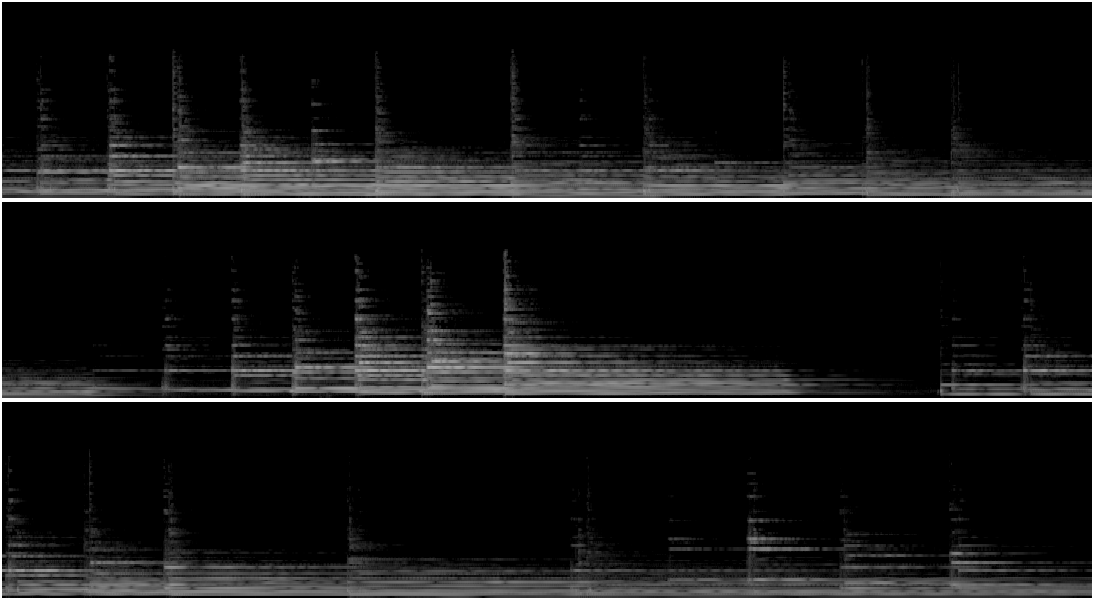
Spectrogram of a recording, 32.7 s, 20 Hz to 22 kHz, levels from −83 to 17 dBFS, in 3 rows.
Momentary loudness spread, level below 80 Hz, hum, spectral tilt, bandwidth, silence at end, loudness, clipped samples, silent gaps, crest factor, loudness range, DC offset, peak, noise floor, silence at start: 20 LU; under -90 dBFS; none; 3.5 dB/octave; 15.5 kHz; 0 s; -27 LUFS; under 0.1%; none; 22 dB; 17 LU; under 0.1%; -8 dBFS; -74 dBFS; 0 s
